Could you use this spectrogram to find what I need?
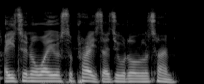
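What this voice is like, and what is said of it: Put-on Welsh accent. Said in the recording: “great at the Welsh accent ... Actually, that's not bad, you know ... It's really good.”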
